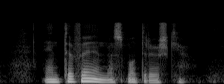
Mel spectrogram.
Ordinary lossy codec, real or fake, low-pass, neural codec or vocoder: none; fake; 7.2 kHz; codec, 16 kHz, 0.3 kbps, FocalCodec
